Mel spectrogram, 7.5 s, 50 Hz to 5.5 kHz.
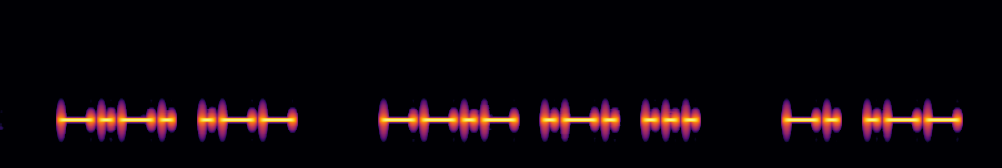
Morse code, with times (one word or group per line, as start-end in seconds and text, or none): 0.5-2.2 CW
2.9-5.2 QRS
5.9-7.2 NW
